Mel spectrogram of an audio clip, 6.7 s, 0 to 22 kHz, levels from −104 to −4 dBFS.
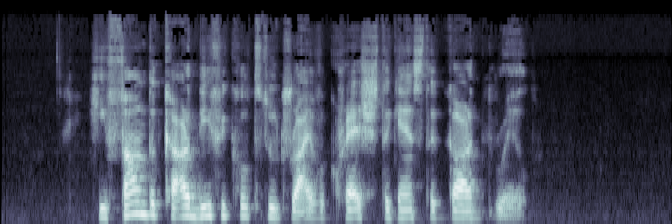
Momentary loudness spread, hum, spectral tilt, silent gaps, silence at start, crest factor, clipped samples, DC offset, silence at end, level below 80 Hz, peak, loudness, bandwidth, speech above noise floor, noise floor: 13 LU; none; -4.5 dB/octave; none; 0.95 s; 20 dB; under 0.1%; under 0.1%; 1.45 s; -60 dBFS; -2 dBFS; -19 LUFS; 16.5 kHz; 52 dB; -71 dBFS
